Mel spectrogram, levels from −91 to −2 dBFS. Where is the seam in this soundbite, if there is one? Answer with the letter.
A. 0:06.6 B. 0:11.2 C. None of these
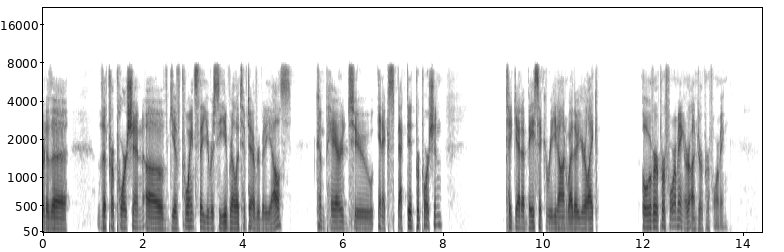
A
